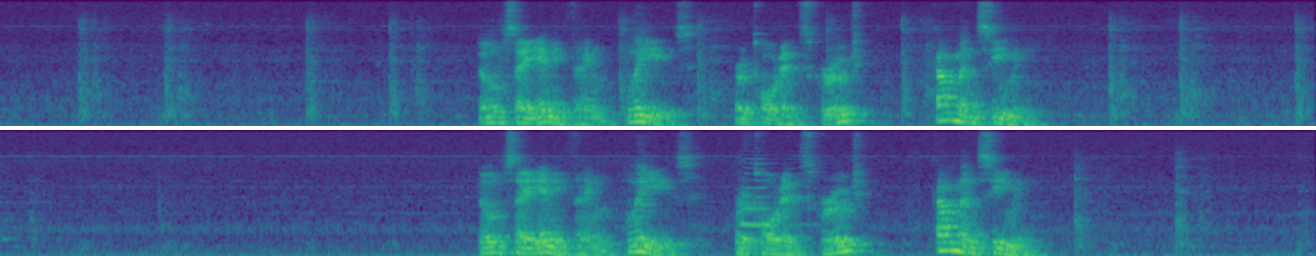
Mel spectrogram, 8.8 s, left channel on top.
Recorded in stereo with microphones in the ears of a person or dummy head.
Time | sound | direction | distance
3.2 | a man speaking | 65° left (ahead or behind) | 1.8 m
